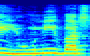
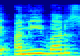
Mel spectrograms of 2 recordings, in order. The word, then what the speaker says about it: universe: इसे यूनिवर्स पढ़ेंगे, इसे अनिवर्स नहीं।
